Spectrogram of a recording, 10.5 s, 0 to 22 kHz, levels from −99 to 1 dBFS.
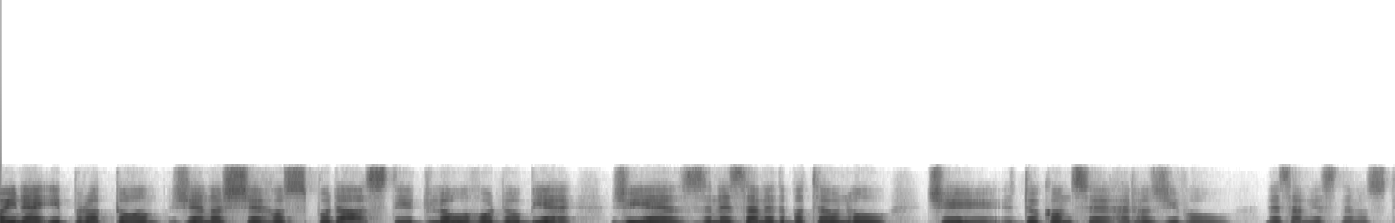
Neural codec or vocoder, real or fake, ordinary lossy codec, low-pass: codec, 16 kHz, 0.2 kbps, FocalCodec; fake; Opus, 24 kbps; 5.4 kHz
